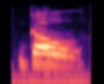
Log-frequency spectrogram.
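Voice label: "goal", American English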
